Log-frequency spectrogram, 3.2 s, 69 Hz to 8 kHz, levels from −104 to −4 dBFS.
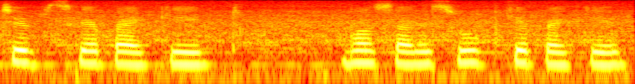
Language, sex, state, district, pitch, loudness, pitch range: Hindi, female, Bihar, Sitamarhi, 215 Hz, -16 LUFS, 210-230 Hz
